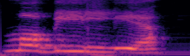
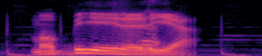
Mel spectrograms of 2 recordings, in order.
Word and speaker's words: Mobilia: pronounce that Mia it's mobilia mobilia mobilia exactly exactly yes yes the at the at the end yeah that sounds that has kind of an Italian ring when I when I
